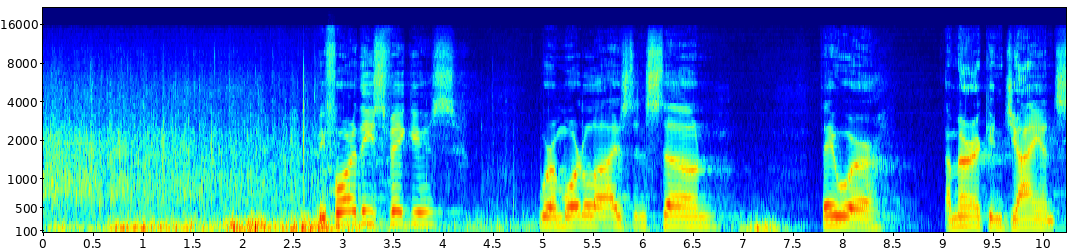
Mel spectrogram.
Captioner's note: applause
